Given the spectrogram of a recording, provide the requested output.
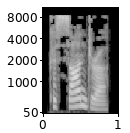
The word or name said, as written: cassondra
